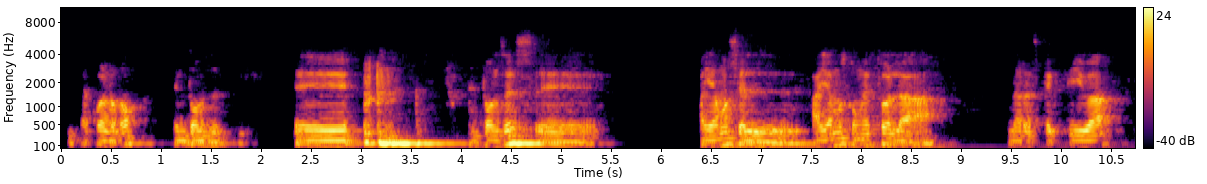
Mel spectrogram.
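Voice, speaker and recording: Low-voiced lecturer on a tinny line. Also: male voice, reverberant. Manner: halting, many fillers, quizzes students by name. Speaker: engineering lecturer. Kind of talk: online class lecture.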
